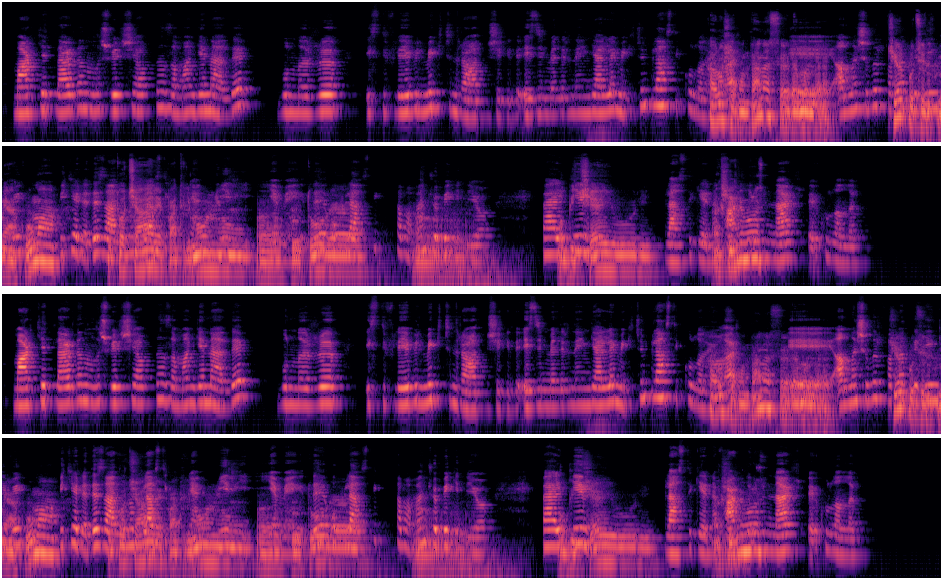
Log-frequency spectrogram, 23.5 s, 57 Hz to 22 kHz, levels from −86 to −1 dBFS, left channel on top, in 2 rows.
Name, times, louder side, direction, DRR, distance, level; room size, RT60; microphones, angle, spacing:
voice 1, 0.1-3.0 3.5-4.2 4.6-9.2 9.8-12.0 12.4-13.7 14.0-16.3 16.7-17.8 18.2-19.1 20.0-22.4, right 3 dB, 75° right, 3 dB, 0.9 m, -34 dB
sound 1, 8.8-10.3 11.1-12.5 13.0-16.5 16.9-18.0 18.7-19.9 20.6-21.2, left 2 dB, 90° left, 0.8 m, -33 dB
8.8 x 3.9 x 3.3 m, 0.33 s
head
